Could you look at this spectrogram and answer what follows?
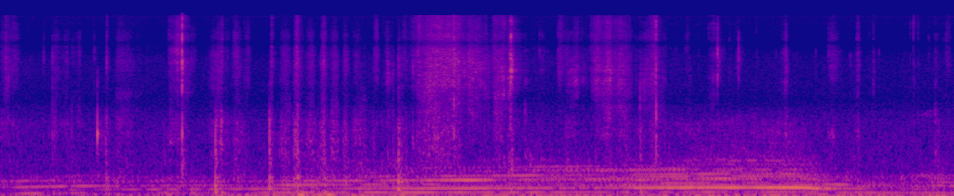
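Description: Sheet of printer paper being folded and creased by hand: scattered light clicks and crinkles, with a short rustle about four seconds in. Under it run faint low steady tones that change pitch a few times and swell near the end.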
